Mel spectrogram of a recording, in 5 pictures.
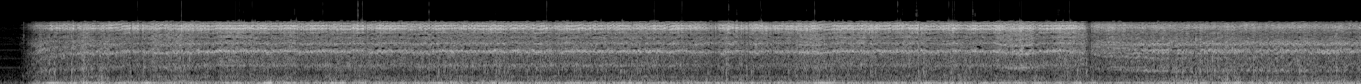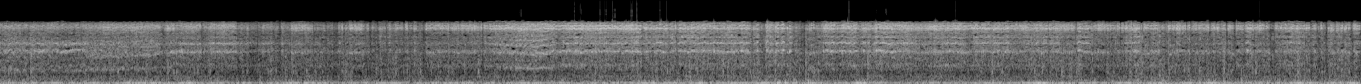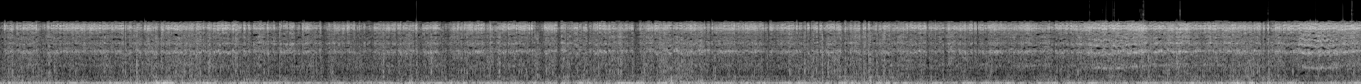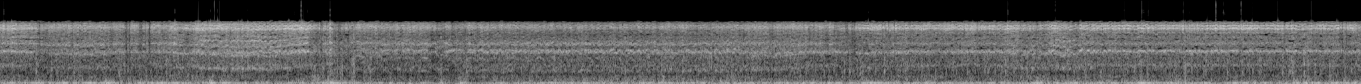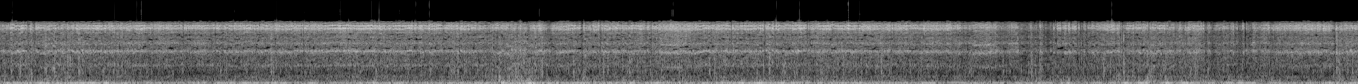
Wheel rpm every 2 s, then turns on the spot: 70, 230, 230, 240, 230, 220, 200, 200, 230, 230, 230, 230, 230, 240, 240, 240, 230, 230, 230, 230, 230, 220, 210, 200, 210, 230, 230, 230, 230, 230, 230, 230, 230, 230.
none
